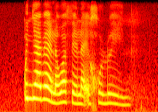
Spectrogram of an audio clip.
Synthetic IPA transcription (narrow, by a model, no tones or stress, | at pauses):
uɲaɓɛlawafɛlaɛxɔlweːni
